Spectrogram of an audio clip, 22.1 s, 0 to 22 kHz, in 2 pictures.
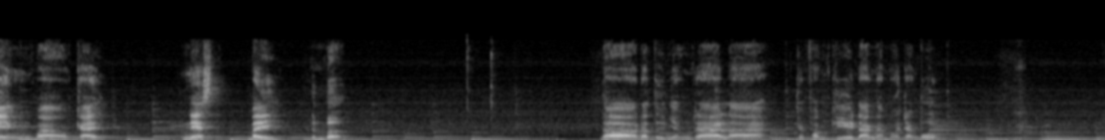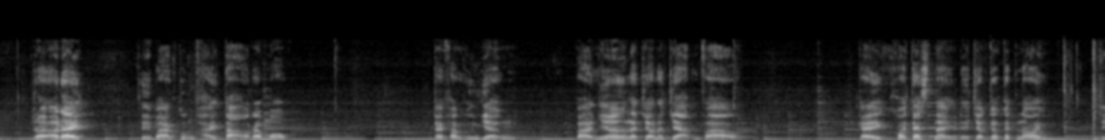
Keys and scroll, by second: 19.8-22.1 typing.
